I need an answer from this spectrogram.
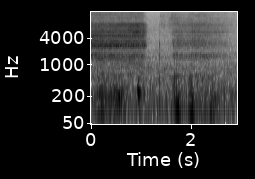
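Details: Kinako, a seven-month-old Labrador Retriever puppy, asleep indoors and snoring as loudly as a person, like an old man; low rough snorts come in uneven pulses after an opening stretch of broad hiss.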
